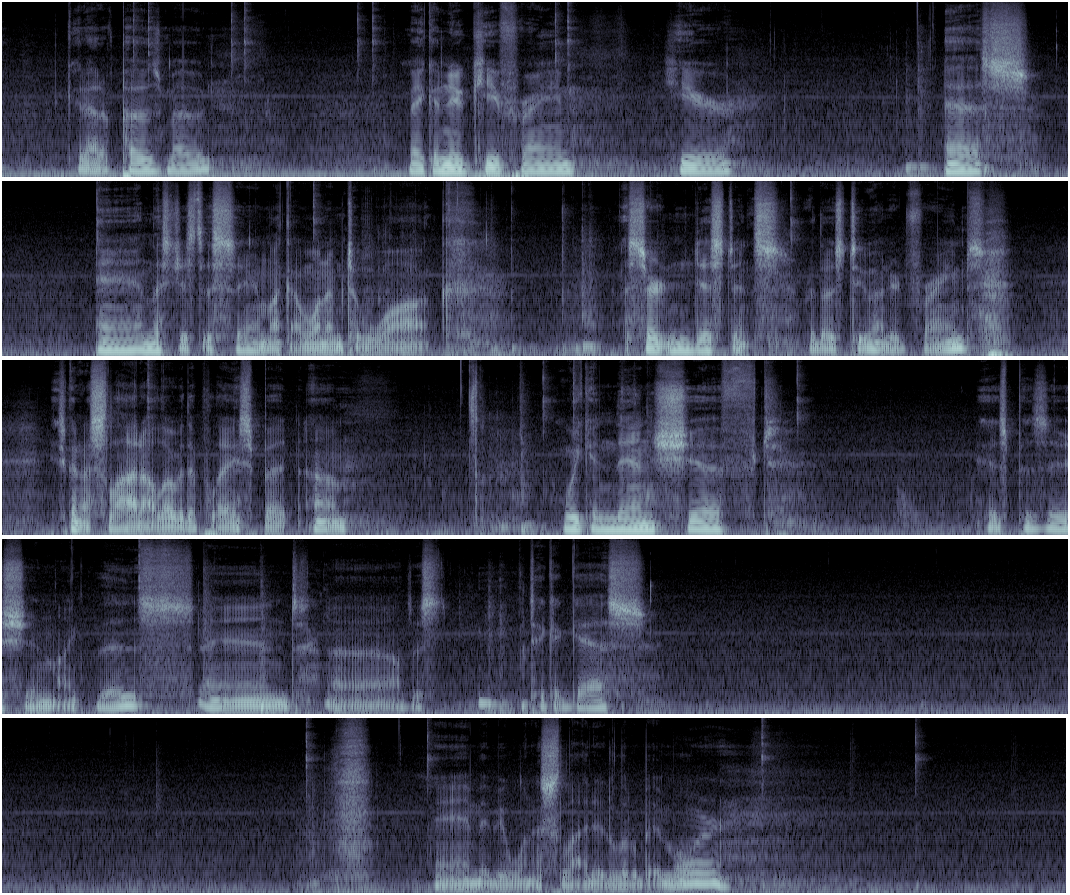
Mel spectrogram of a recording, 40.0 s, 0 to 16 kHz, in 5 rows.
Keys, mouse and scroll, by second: 1.0 click, 2.7 click, 4.1 click, 6.8 s, 8.7 click, 10.7-11.8 scroll down 15, 11.8 alt+middle click, 12.7-13.1 scroll down 2, 13.9 click, 19.5-19.9 scroll down 4, 20.0 alt+click, 20.4 alt+middle click, 21.9 click, 27.6 s, 28.6 click, 35.2 click, 38.8 click.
